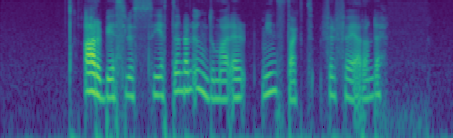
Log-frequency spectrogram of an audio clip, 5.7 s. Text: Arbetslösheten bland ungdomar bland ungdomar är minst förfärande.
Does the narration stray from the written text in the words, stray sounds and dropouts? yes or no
yes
